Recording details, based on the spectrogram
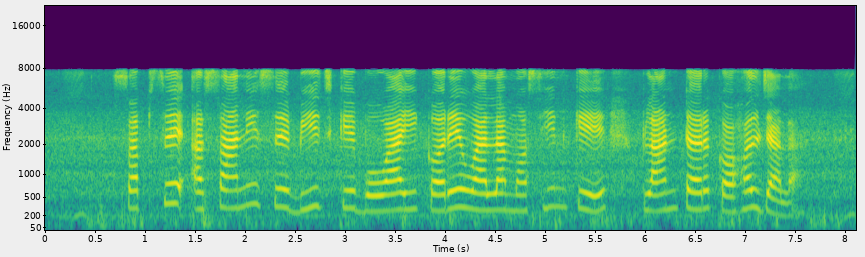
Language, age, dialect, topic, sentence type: Bhojpuri, 18-24, Southern / Standard, agriculture, statement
